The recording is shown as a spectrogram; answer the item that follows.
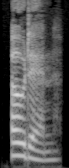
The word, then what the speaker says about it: Odin: He mimicked the way they were pronounced in the movie, hitting the long i in biffrist and the d in Odin, which was how I'd always pronounced them apparently incorrectly.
